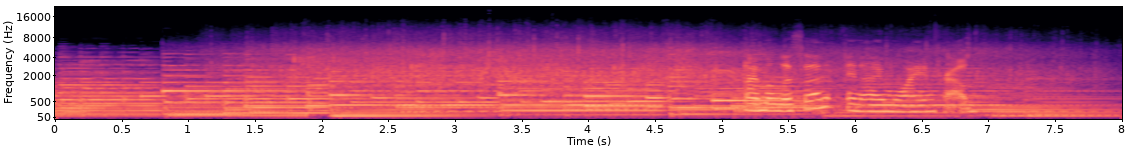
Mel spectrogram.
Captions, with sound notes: (audience applauds) I'm Alyssa and I'm Y and proud.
